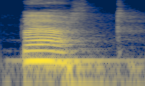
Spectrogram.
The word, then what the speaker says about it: vest: 아 하지 말고 따라하세요 v 그럼 에 합쳐서 vest vest vest가 아니고 vest 윈니가 아랫입술을 수치라 했습니다.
